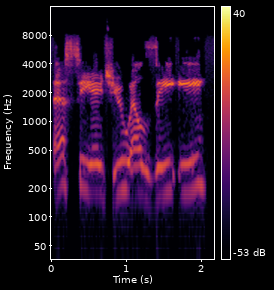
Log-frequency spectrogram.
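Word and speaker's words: Schulze: young lady named Anna Shultz and it's schul ze I googled it to make sure it's pronounced that way and she's this young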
